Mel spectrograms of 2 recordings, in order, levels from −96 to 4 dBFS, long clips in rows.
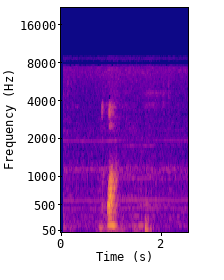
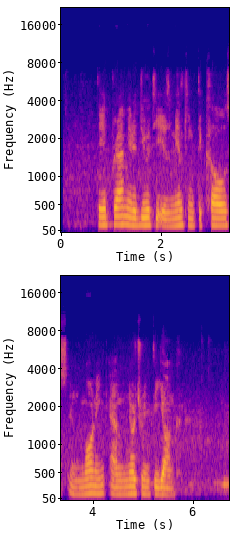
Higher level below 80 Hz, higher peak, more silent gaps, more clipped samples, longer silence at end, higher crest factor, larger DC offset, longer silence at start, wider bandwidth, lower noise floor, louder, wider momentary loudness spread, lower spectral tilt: first, -52 dBFS vs -66 dBFS; about the same, -6 dBFS vs -4 dBFS; neither; neither; first, 0.8 s vs 0 s; first, 26 dB vs 16 dB; neither; about the same, 0.75 s vs 0.75 s; first, 9.2 kHz vs 7.2 kHz; first, -56 dBFS vs -52 dBFS; second, -25 LUFS vs -20 LUFS; first, 25 LU vs 10 LU; about the same, -6.5 dB/octave vs -7.5 dB/octave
